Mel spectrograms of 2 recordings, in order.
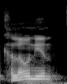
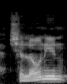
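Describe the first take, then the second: First: "Chelonian" starting with a K sound; hard K pronunciation. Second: "Chelonian" starting with a SH sound. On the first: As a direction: say "Chelonian" as kuh-LOH-nee-an. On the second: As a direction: say "Chelonian" as shuh-LOH-nee-an. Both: Real, not acted. Tries two readings of unfamiliar word.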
